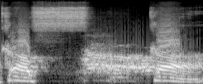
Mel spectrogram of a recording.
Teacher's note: Pangkal lidah sedikit ke depan.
